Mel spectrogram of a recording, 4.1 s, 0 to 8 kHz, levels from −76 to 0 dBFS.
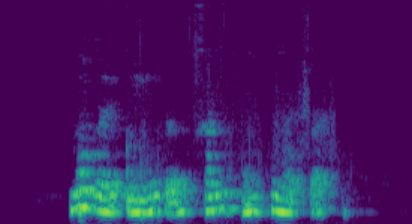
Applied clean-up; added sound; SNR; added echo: neural separator model SepFormer DNS4.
